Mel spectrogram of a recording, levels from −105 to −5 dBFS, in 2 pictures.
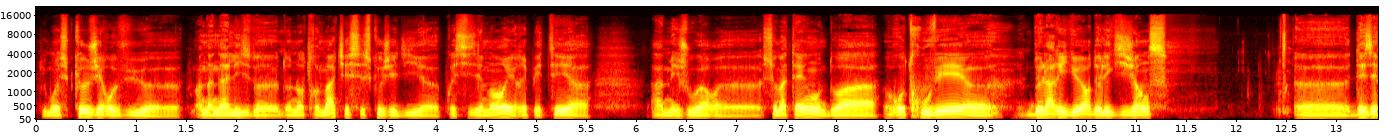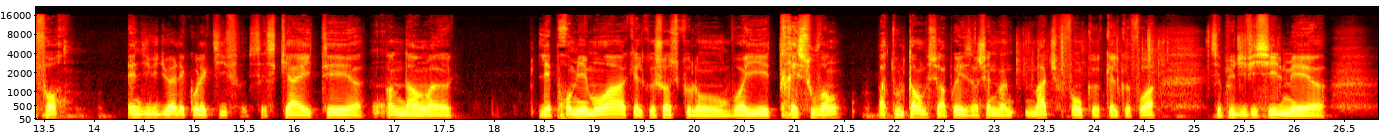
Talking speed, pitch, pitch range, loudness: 180 wpm, 90 Hz, 85-100 Hz, -21 LUFS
